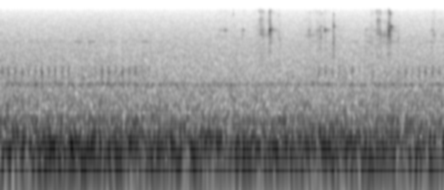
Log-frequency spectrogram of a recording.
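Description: Quiet room tone with a few faint, brief clicks in the second half.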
